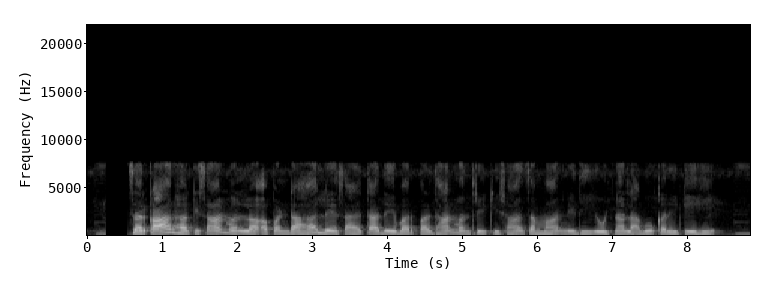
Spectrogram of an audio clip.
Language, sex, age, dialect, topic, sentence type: Chhattisgarhi, female, 60-100, Eastern, agriculture, statement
